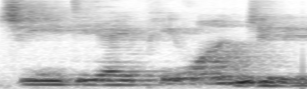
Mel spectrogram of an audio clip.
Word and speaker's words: GDAP1: is very much dedicated I always say gdap one so it's gdap1 is the proper way to say it so for me when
